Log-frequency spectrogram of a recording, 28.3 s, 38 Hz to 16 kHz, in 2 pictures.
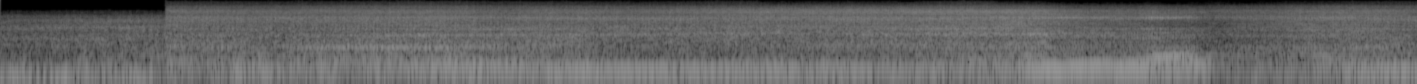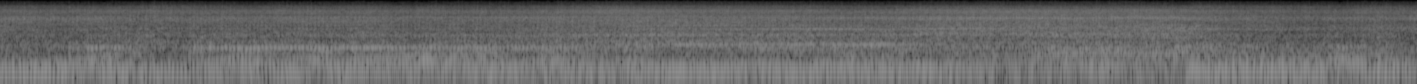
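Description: Kawasaki Z650 parallel-twin engine running under way in third gear, with wind noise. The engine note climbs slightly about ten seconds in, drops off suddenly a couple of seconds later, and picks up again near the end.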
